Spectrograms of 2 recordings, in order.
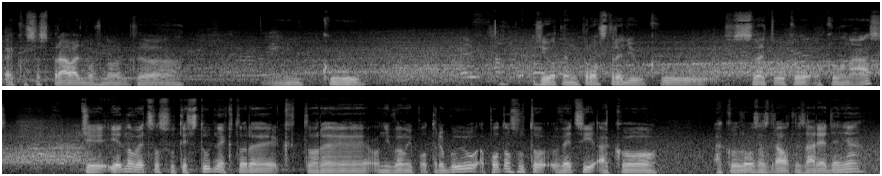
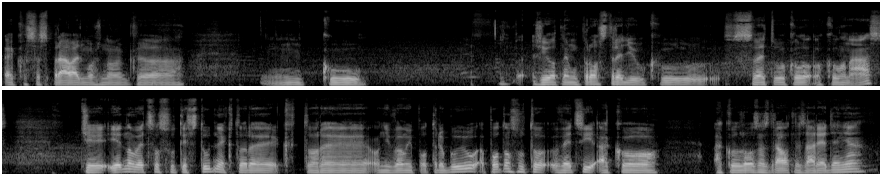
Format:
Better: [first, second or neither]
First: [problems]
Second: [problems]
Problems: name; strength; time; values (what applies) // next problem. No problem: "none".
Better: second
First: train or aircraft noise; loud; throughout; 7 dB below the speech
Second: train or aircraft noise; faint; throughout; 25 dB below the speech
